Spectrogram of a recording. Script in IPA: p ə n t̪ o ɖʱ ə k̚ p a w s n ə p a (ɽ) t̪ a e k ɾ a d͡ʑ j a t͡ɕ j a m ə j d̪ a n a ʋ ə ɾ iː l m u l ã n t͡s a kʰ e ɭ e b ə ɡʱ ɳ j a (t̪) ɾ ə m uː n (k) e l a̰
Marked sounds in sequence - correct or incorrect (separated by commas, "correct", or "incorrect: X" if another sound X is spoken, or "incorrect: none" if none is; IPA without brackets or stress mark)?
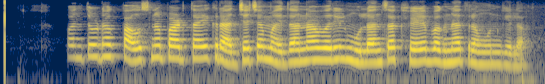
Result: correct, correct, incorrect: ɡ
